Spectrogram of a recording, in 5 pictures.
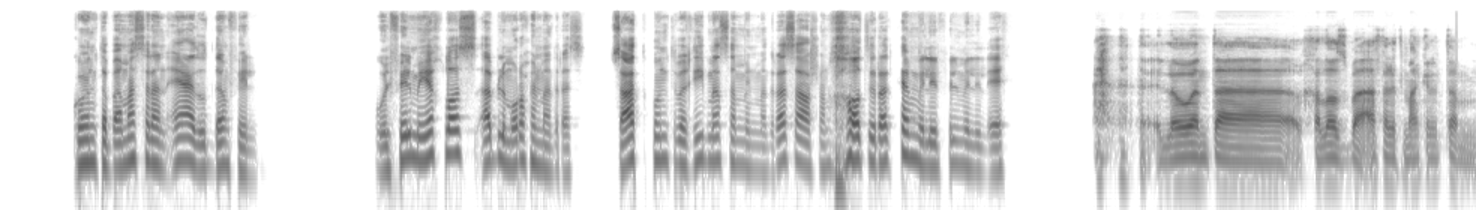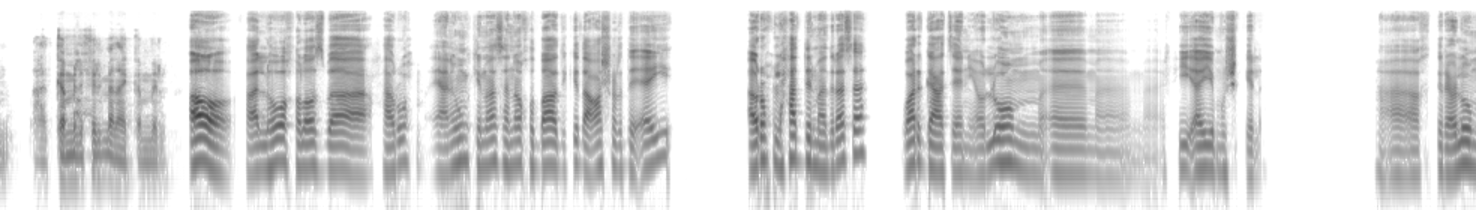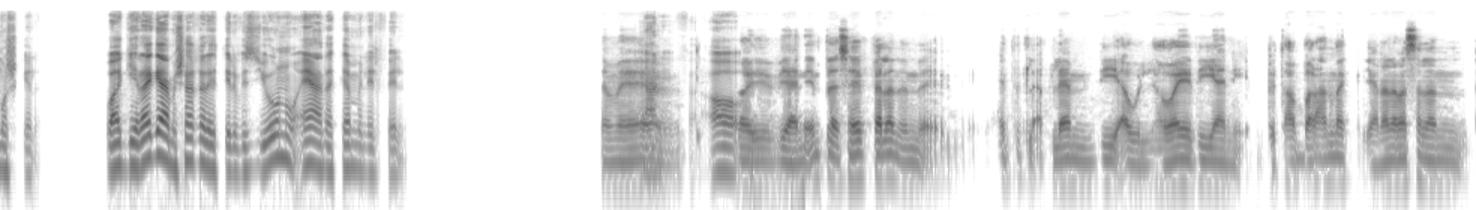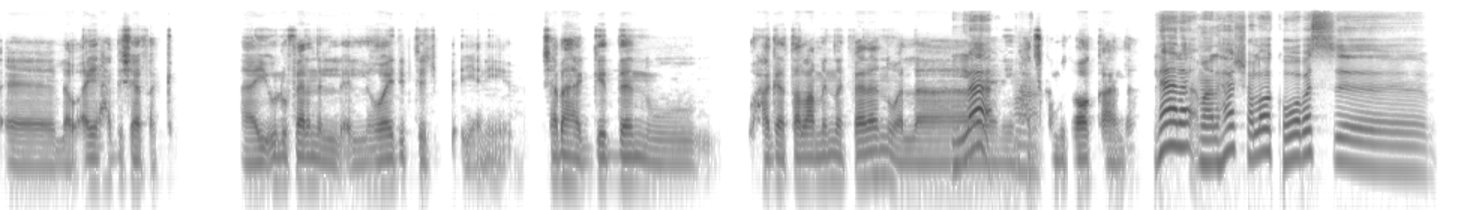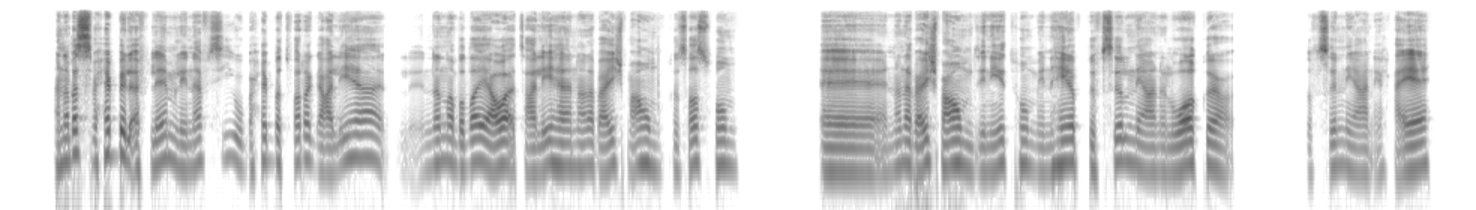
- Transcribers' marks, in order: laugh; tapping; other background noise
- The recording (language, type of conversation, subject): Arabic, podcast, احكيلي عن هوايتك المفضلة وإزاي بدأت فيها؟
